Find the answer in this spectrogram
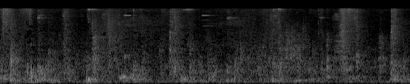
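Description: Quiet room sounds with scattered faint knocks and shuffles: footsteps and the handling of a folder and a plastic water bottle as a speaker walks up to a lectern.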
